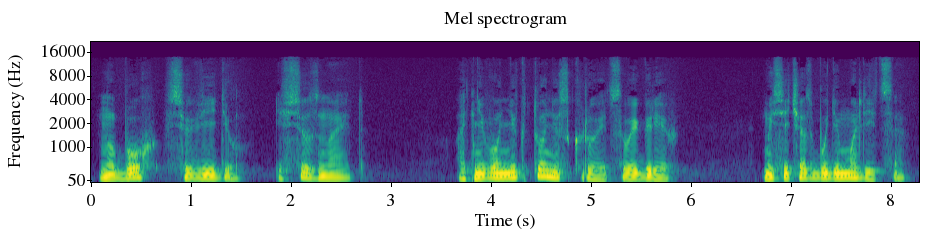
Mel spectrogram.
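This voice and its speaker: Storybook father, earnest and admonishing, warm low voice, as a man reader plays him. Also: slow. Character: stern but caring believing father.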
